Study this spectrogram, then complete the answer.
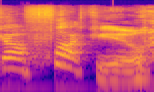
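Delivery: laughing, slowed mock curse; amused, drawn-out brush-off; laughing retort. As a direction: laugh while telling the movie off. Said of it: "I'm like".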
